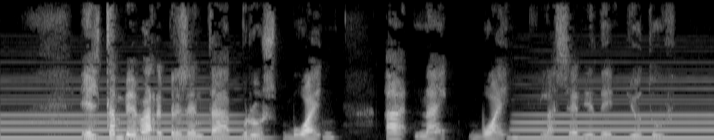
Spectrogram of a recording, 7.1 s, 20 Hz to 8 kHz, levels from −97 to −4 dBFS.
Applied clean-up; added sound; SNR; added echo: none; Wind instrument, woodwind instrument; 7 dB; none.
